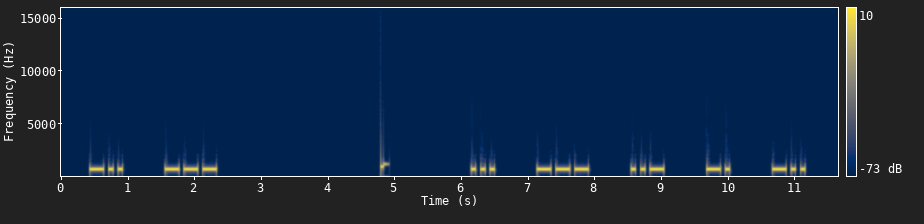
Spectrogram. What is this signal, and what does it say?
Morse code, heard as a keyed tone, about 17 wpm, spaced as for 10 wpm, 700 Hz. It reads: DO SOUND
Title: 3x Character Spacing - Top 100 Words - 17wpm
